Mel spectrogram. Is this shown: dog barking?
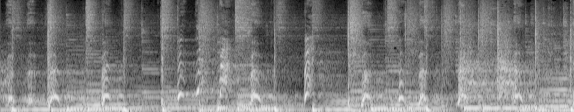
yes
